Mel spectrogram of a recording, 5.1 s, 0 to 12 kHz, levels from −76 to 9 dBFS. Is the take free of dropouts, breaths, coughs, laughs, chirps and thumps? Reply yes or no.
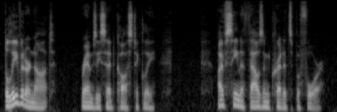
yes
